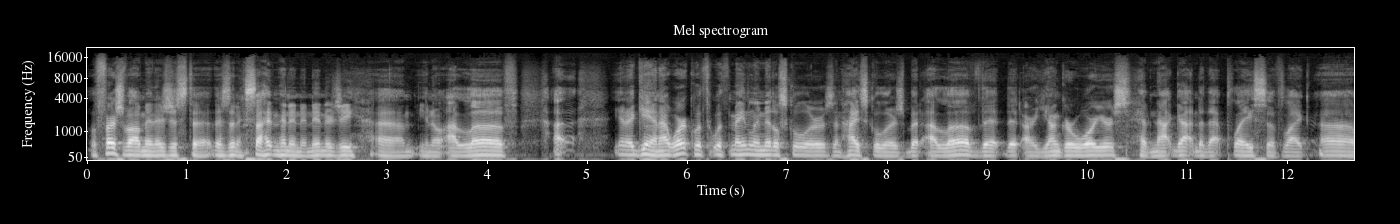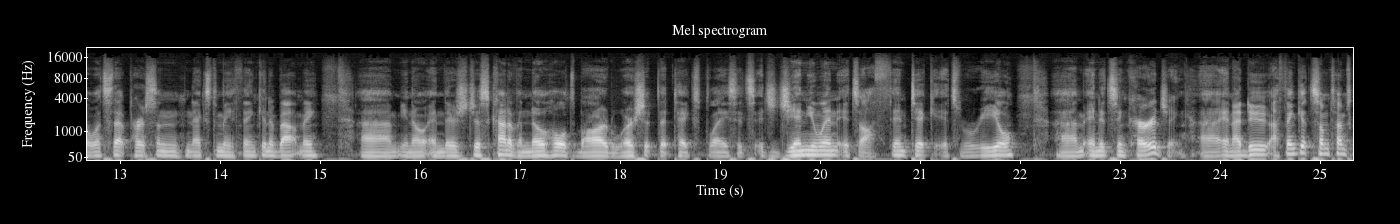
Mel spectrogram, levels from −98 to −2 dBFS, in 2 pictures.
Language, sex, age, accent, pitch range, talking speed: English, male, 30-49, American, 105-125 Hz, 225 wpm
